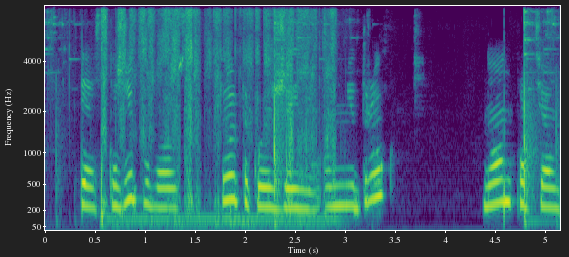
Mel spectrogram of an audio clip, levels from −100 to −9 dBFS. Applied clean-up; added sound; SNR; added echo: none; Writing + Shatter; 11 dB; none.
